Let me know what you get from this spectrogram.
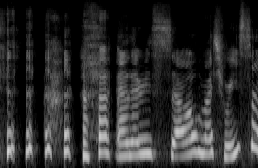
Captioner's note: laughs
